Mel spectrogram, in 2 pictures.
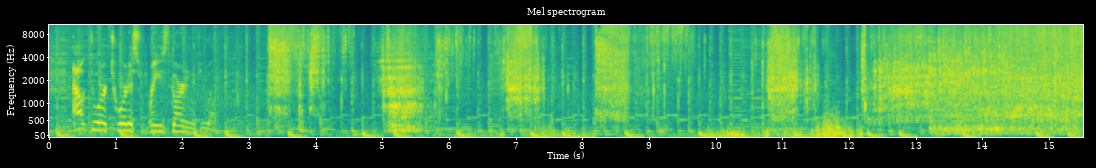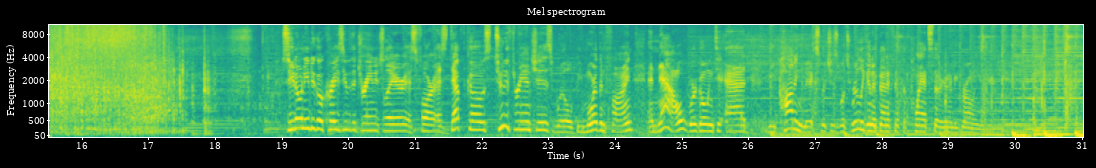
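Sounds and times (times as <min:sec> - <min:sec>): background music: 0:00.0 - 0:31.0
rush of stones: 0:03.3 - 0:09.9, 0:10.6 - 0:17.6
shovel scooping clattering stones: 0:03.3 - 0:09.9, 0:10.7 - 0:11.6, 0:12.2 - 0:17.6.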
